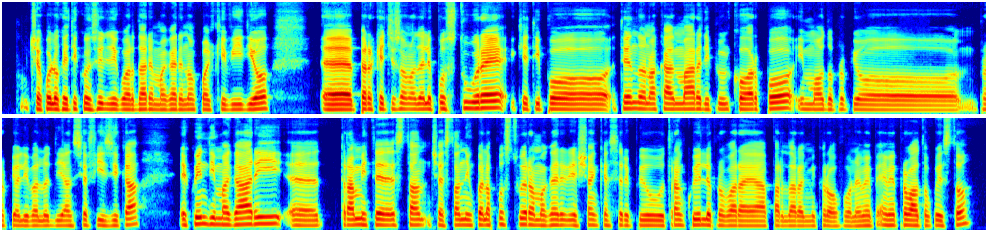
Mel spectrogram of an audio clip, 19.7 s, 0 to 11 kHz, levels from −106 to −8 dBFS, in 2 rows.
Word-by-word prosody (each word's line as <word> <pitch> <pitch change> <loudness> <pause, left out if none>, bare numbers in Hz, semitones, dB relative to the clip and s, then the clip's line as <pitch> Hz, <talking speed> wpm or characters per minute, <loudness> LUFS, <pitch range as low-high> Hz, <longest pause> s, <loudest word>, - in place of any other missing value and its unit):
mhmm, 220 - -16
cioè 160 - +1
quello 160 +1 +4
che 155 - +2
ti 165 - -3
consiglio, 160 0 0
di 155 - +2
guardare 155 0 0
magari, 150 0 -1
no, 150 0 -2
qualche 150 +1 -4
video, 155 +3 +2 0.5
ehm, 150 -1 +8
perché 160 0 +1
ci 160 - -8
sono 160 -1 -2
delle 160 0 +1
posture 185 +4 +3
che 165 -2 -3
tipo 155 -1 +2
tendono 175 -1 +1
a - - -2
calmare 160 0 +1
di 155 - -4
più 160 - -5
il 155 - -3
corpo 170 +5 +3
in 155 - -6
modo 150 0 -2
proprio 150 +1 -5
proprio 140 -2 -1
mhmm, - - -18
propio 150 -1 -6
a - - -2
livello 145 0 -2
di 145 +1 -5
ansia 145 +2 -4
fisica. 150 +4 -2 0.4
E 165 - -2
quindi 195 +1 +2
magari, 185 +3 +3
ehm, 150 -4 -3 0.2
tramite 165 -1 +2
stan 165 +1 -2
cioè 160 - -3
stando 160 +3 -2
in - - -4
quella 160 0 0
postura 180 0 -2
magari 160 +1 -1
riesci 155 +1 -3
anche 155 0 -5
a - - -5
essere 150 +1 -5
più 150 0 -1
tranquillo, 160 0 -1
e - - -17
provare 145 -1 -1
a 140 0 0
parlare 140 0 -3
al 135 - -4
microfono. 135 -1 -5
Hai 135 - -2
mai 145 - -1
pe - - -11
hai 160 - -2
mai 155 0 0
provato 150 -1 +1
questo? 155 +8 -2
155 Hz, 210 wpm, -20 LUFS, 145-165 Hz, 0.5 s, ehm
